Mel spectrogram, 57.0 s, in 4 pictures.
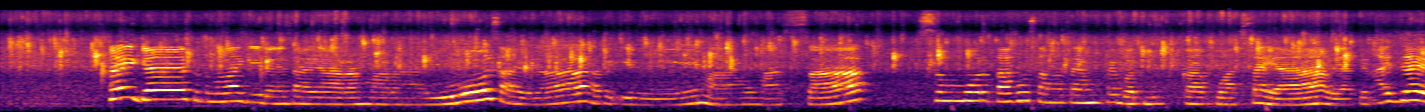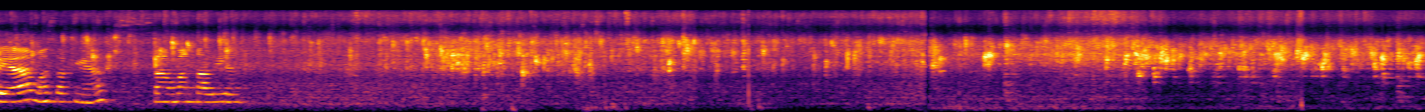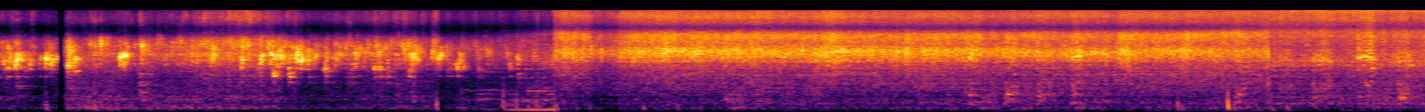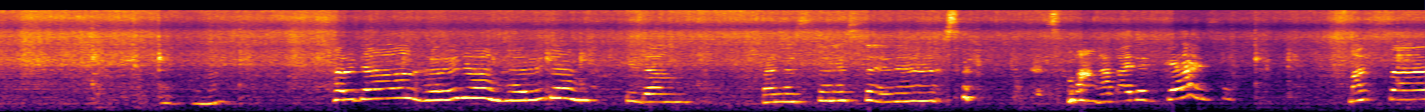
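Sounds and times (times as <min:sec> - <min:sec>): spice paste sizzling and crackling: 0:00.0 - 0:33.0, 0:33.6 - 0:57.0
spatula stirring in a wok: 0:36.1 - 0:46.2, 0:55.0 - 0:56.6.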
